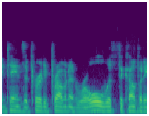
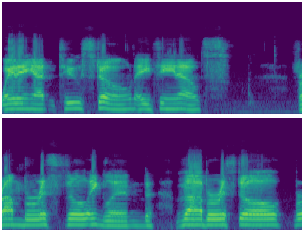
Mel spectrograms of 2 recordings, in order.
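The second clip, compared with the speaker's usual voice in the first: put-on wrestling ring announcer voice, higher and louder; 7 semitones higher, 4 dB louder than usual. Introducing a friend as if announcing a wrestler: Gary Michael Cappetta announcer impression. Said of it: "announce it like I was Gary Michael Capetta".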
